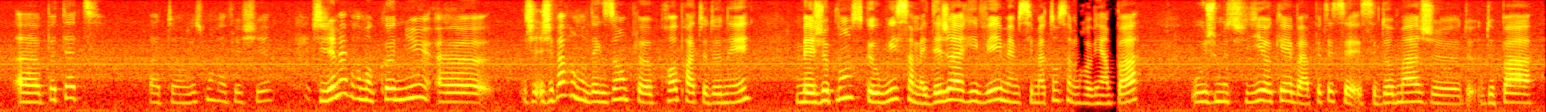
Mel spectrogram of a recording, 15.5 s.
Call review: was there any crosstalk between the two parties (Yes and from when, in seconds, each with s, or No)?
No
